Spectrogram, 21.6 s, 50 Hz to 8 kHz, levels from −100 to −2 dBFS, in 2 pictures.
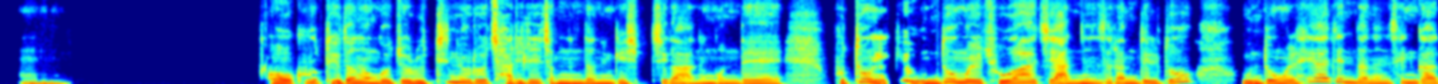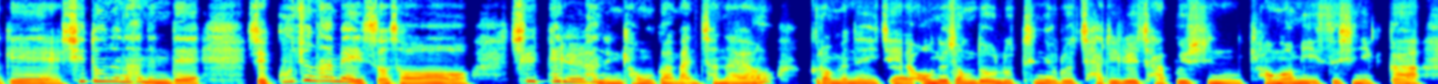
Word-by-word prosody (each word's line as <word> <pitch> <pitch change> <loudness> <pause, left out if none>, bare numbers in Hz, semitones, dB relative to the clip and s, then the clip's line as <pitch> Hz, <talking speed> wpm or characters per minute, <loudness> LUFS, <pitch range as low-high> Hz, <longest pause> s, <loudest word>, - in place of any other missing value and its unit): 음. 195 -4 -8 1.5
어 215 +4 +5
그거 240 +2 -2
대단한 220 +4 +3
거죠. 185 -2 +1
루틴으로 240 +8 +2
자리를 185 +3 0
잡는다는 190 -5 0
게 165 +1 -3
쉽지가 210 +5 -3
않은 150 +5 -2
건데. 150 -1 -2 0.4
보통 265 +5 +1
이렇게 215 -4 -1
운동을 240 +7 +3
좋아하지 230 +4 +2
않는 175 +4 +1
사람들도 220 - -1 0.4
'운동을 215 +2 +2
해야 320 +6 -1
된다.'는 235 -9 0
생각에 195 - 0
시도는 345 - +1
하는데 235 -6 +2 0.3
이제 170 - +2
꾸준함에 345 - +1
있어서 165 - +1 0.3
실패를 345 -6 +1
하는 230 -5 0
경우가 145 0 -2
많잖아요. 140 - -2 0.3
그러면은 195 -2 0
이제 160 0 -2
어느 185 +6 +4
정도 200 -3 +1
루틴으로 190 - -2
자리를 175 +3 0
잡으신 170 0 -3
경험이 190 +6 +1
있으시니까 170 +4 -2
195 Hz, 310 characters per minute, -22 LUFS, 170-235 Hz, 1.5 s, 어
